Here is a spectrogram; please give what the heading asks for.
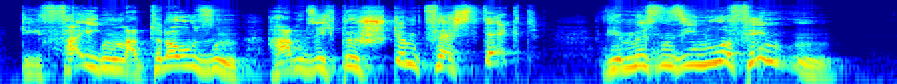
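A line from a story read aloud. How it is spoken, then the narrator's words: Blustering old man. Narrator (German): Opa Rudi poltert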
